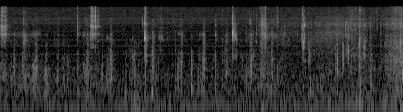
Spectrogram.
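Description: Close-up eating sounds: chewing with a scatter of soft, irregular mouth clicks and smacks.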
